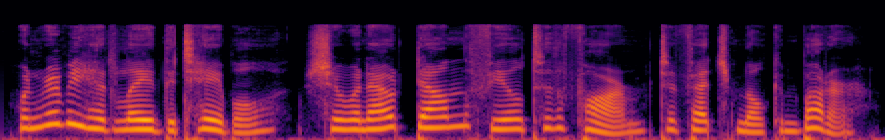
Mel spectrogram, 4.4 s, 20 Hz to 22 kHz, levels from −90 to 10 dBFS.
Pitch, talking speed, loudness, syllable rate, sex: 245 Hz, 270 wpm, -18 LUFS, 5.7 syllables/s, female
